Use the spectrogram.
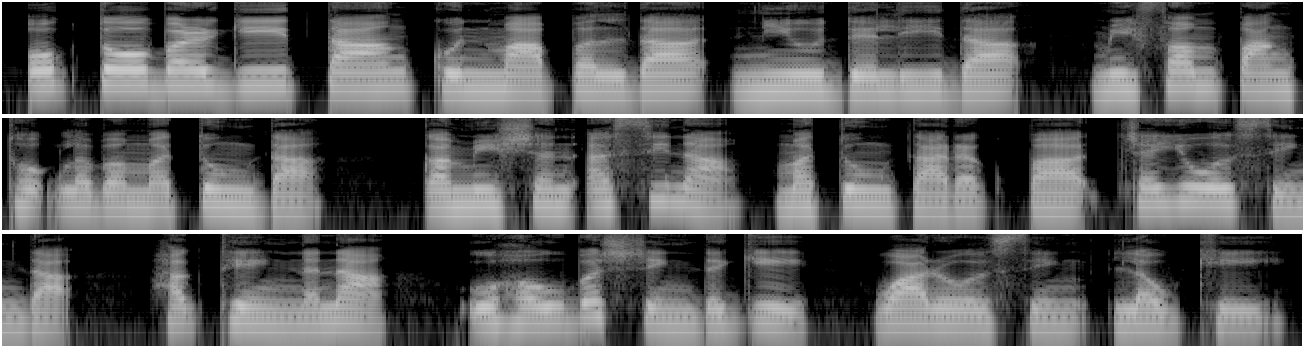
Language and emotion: Manipuri, neutral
